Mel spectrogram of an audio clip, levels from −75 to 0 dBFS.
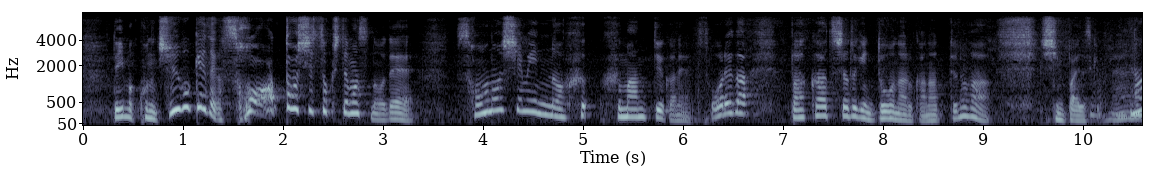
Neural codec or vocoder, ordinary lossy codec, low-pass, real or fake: none; none; 7.2 kHz; real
